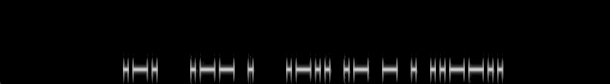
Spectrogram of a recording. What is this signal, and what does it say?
Morse code, heard as a keyed tone, about 25 wpm, 700 Hz. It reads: R WE LATE?
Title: Sentences from Top 300 Words and Abbreviations 25wpm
